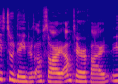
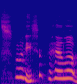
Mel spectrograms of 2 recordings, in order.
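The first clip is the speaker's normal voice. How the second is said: exasperated scolding; 9 semitones higher, 6 dB quieter than usual. Real, not acted. Scolding a noisy film character.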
